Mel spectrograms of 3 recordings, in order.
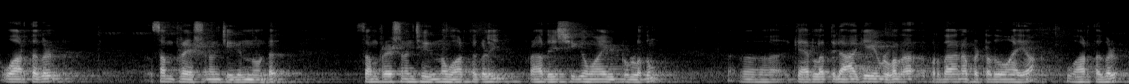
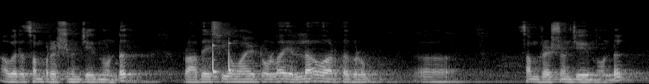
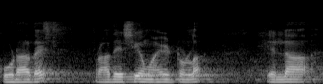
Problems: background sounds at intervals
